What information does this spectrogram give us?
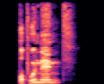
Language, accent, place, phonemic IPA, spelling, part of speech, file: German, Germany, Berlin, /ˌɔpoˈnɛnt/, Opponent, noun, De-Opponent.ogg
- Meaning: opponent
